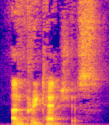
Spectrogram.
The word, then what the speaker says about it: unpretentious: this is quarrelsome unpretentious the way you pronounce it un pre can just unpretentious not attempting to impress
